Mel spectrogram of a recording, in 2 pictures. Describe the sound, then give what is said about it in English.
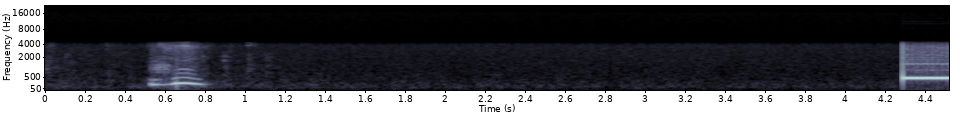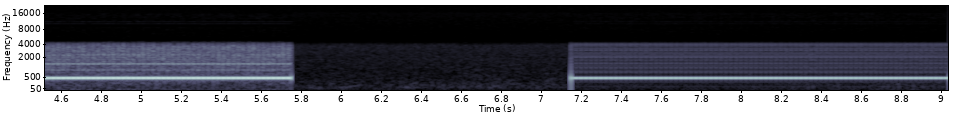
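A short vocal sound comes first, then a telephone dial tone while placing a call: a steady electronic hum lasting over a second, a pause, then another continuous tone that runs to the end, clear. “Thinking about trying to call Jumanji again.”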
